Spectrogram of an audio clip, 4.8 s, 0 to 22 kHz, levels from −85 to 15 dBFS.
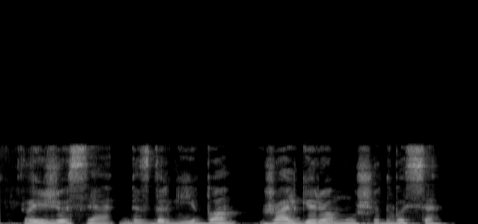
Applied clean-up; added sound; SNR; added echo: neural mask model Resemble Enhance denoiser.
